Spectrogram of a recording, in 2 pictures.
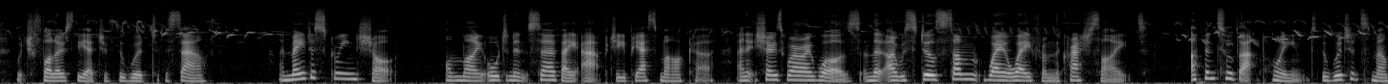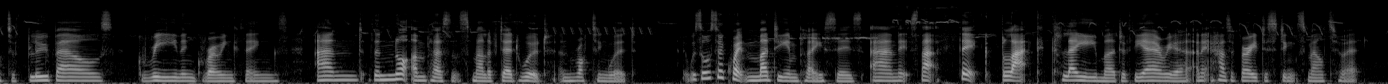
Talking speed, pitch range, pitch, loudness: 195 wpm, 155-200 Hz, 175 Hz, -30 LUFS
